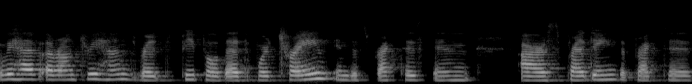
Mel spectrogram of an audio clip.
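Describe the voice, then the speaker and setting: This woman talks at a fairly slow pace. She has a non-native accent. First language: not English. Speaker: interviewer and game facilitator. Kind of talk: interview. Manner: halting.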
